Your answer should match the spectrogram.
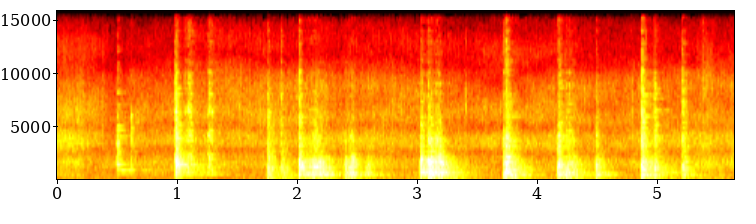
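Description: Sandwich filling with melting cheese frying and charring in a hot pan, with repeated bursts of scraping and stirring over a steady sizzle, close and moderately loud, no talking.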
